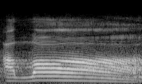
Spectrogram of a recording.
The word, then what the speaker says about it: আল্লাহ: পাকের নামের উচ্চারণ হচ্ছে আল্লাহ মুখটা একটু গোল হয়ে যাবে বলেন আল্লাহ আল্লাহ সুবহানাল্লাহ পৃথিবীতে বিভিন্ন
